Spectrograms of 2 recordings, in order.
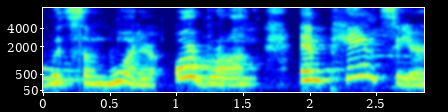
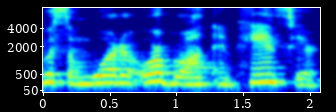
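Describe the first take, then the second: First: It is said in a put-on chef voice. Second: It is read in a normal speaking voice.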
